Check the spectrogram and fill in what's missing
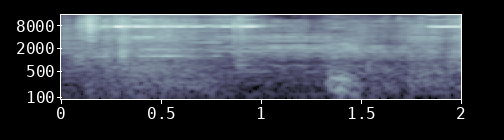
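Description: A horse whinnies briefly in The Last of Us Part 1 on PC, amid a quiet outdoor ambience, with faint rumbling in the background.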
